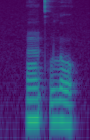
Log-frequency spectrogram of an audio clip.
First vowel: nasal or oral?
nasal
